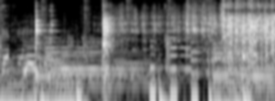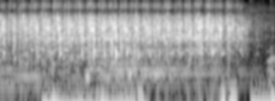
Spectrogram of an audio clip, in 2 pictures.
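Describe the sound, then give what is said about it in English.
A few sharp clinks of ice against metal, then a cocktail shaker with ice, egg white and Seville orange marmalade is shaken hard until cold for about five seconds, a loud, steady, dense rattle. No voices are heard. “And then you shake that until cold, which is always fun because it makes your hands really cold.”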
